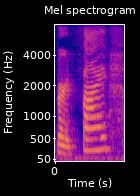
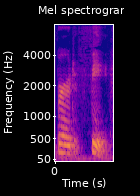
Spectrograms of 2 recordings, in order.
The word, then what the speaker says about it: Birdfy: up on the screen it looks like bird five but it is actually pronounced bird fee and it is awesome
